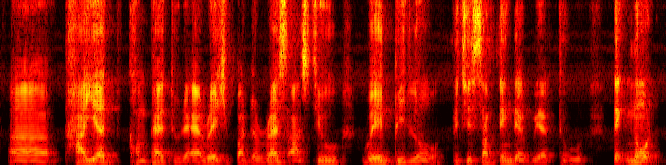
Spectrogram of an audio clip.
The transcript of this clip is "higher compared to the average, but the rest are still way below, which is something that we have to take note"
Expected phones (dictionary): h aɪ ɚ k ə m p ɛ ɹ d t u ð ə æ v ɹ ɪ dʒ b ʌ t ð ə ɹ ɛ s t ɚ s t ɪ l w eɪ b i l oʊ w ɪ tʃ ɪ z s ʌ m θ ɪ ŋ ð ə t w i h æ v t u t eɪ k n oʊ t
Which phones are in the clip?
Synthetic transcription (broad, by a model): h aɪ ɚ k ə m p ɛ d t u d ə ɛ ɹ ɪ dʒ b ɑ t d ə ɹ ɛ s t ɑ s t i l w eɪ b i l oʊ w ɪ tʃ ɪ s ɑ m t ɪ ŋ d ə t w i h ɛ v t u t eɪ k n oʊ t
